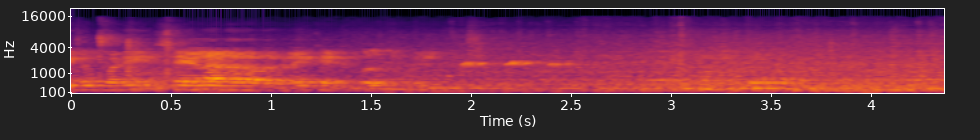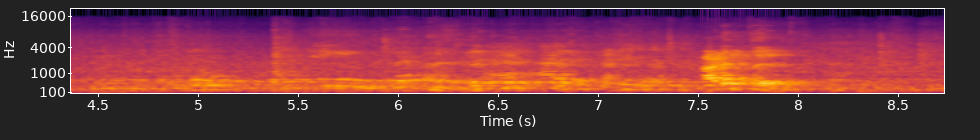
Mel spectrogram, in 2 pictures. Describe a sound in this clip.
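A man speaks steadily in a room with slight echo.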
